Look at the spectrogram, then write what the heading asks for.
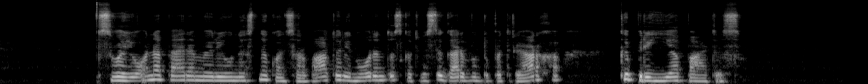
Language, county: Lithuanian, Panevėžys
